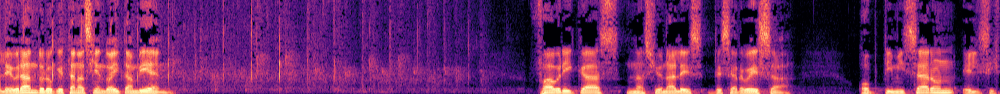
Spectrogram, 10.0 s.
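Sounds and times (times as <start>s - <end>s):
speech: 0.0s - 1.8s, 5.4s - 8.0s, 8.6s - 10.0s
audience applause: 0.0s - 5.0s.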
